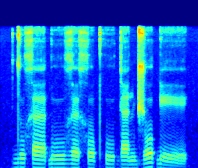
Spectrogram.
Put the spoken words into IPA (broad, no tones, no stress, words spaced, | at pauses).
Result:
duxɐːɠuːɣə xopʰu ɡænd͡ʒo ɠɪː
